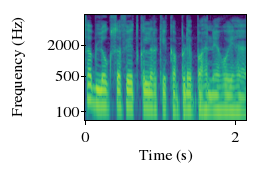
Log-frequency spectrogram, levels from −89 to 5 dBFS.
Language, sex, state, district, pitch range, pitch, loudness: Hindi, male, Jharkhand, Ranchi, 110-125 Hz, 115 Hz, -17 LUFS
